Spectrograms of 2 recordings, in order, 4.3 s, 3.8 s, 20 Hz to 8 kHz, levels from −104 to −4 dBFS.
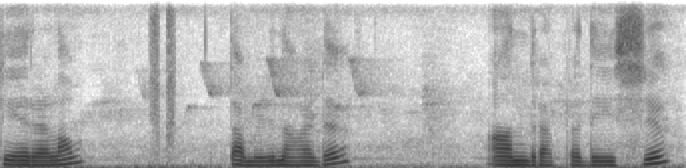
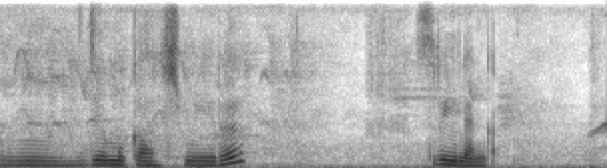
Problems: low volume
